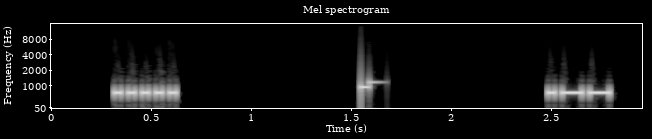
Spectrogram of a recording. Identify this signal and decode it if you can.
Morse code, heard as a keyed tone, about 34 wpm, 700 Hz. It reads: 5 W
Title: Single Letter-Number Alt 35wpm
